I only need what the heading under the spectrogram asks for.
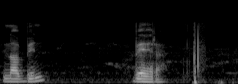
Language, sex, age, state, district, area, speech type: Odia, male, 18-30, Odisha, Ganjam, urban, spontaneous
